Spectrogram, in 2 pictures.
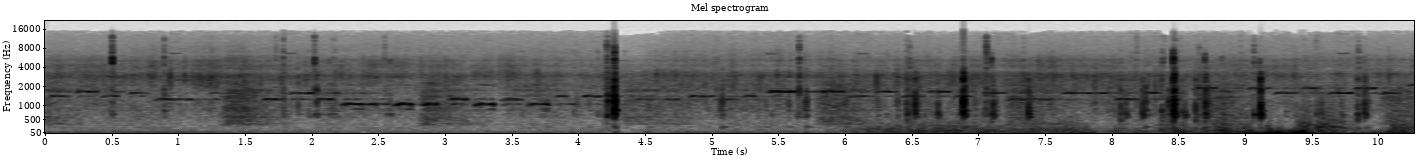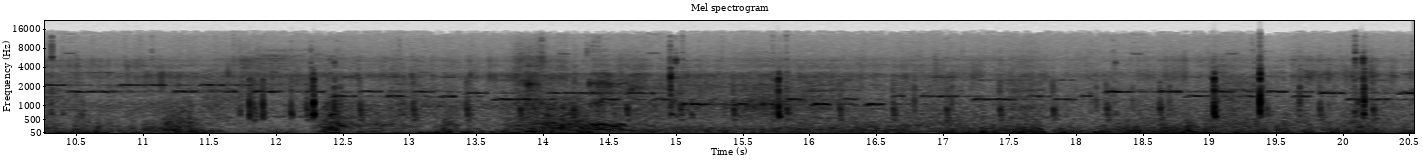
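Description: A person whistling a simple tune in clear single notes that step down in pitch and repeat, over the clatter of a mountain bike riding a gravel dirt track. From about six seconds in, tyre rumble and wind noise grow louder, with sharp clicks and knocks from the bike over the bumps.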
